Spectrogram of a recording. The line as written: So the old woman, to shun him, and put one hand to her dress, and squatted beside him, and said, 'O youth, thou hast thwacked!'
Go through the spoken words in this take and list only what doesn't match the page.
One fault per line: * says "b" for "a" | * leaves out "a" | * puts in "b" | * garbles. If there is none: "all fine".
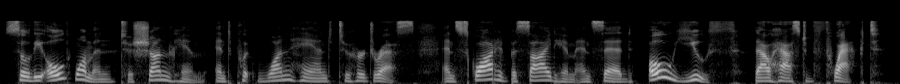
all fine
